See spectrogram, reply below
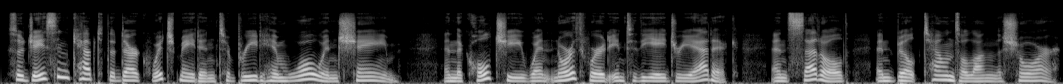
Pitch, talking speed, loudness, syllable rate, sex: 175 Hz, 165 wpm, -16 LUFS, 4.2 syllables/s, female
